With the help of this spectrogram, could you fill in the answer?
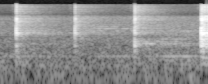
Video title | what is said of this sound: JAPAN SURPLUS ROAD BIKE - ALL ITEMS UNDER NEGOTIABLE | kung pitikin mo siya, oh, yung tunog ko, bungol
